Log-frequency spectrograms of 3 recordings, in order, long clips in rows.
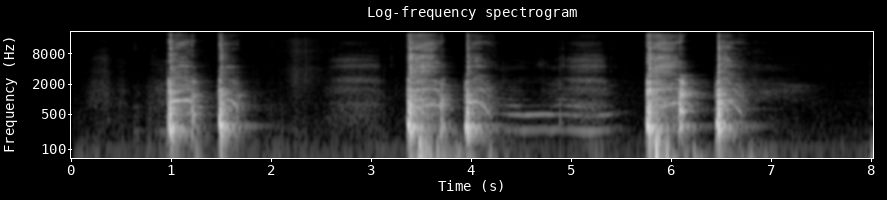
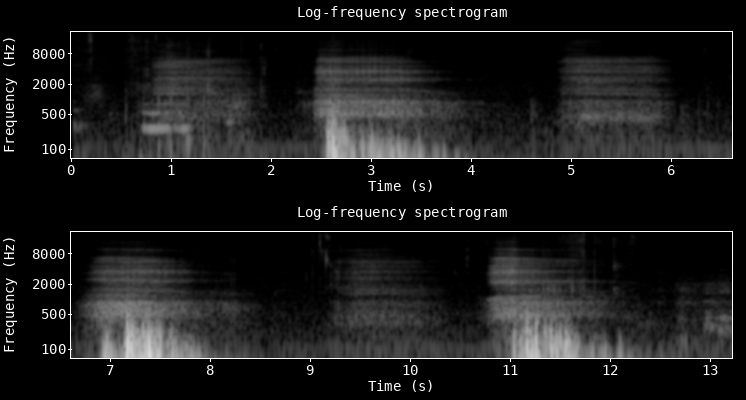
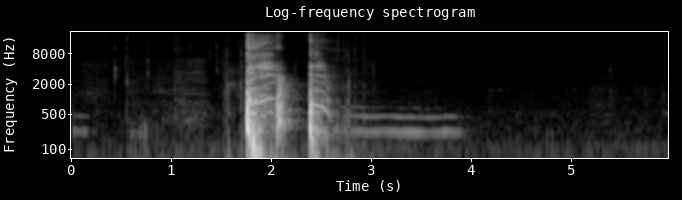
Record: {"three_cough_length": "8.0 s", "three_cough_amplitude": 18554, "three_cough_signal_mean_std_ratio": 0.27, "exhalation_length": "13.2 s", "exhalation_amplitude": 7812, "exhalation_signal_mean_std_ratio": 0.29, "cough_length": "6.0 s", "cough_amplitude": 22486, "cough_signal_mean_std_ratio": 0.18, "survey_phase": "beta (2021-08-13 to 2022-03-07)", "age": "45-64", "gender": "Male", "wearing_mask": "No", "symptom_none": true, "smoker_status": "Ex-smoker", "respiratory_condition_asthma": false, "respiratory_condition_other": false, "recruitment_source": "REACT", "submission_delay": "1 day", "covid_test_result": "Negative", "covid_test_method": "RT-qPCR"}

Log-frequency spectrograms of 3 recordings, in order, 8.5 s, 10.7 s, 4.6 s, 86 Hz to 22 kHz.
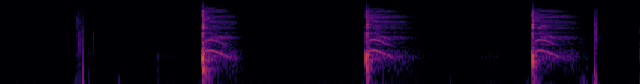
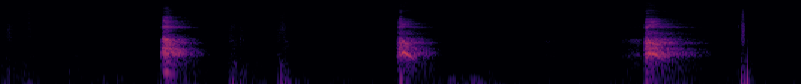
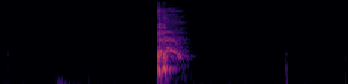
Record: {"three_cough_length": "8.5 s", "three_cough_amplitude": 5399, "three_cough_signal_mean_std_ratio": 0.23, "exhalation_length": "10.7 s", "exhalation_amplitude": 1540, "exhalation_signal_mean_std_ratio": 0.27, "cough_length": "4.6 s", "cough_amplitude": 3042, "cough_signal_mean_std_ratio": 0.2, "survey_phase": "beta (2021-08-13 to 2022-03-07)", "age": "45-64", "gender": "Male", "wearing_mask": "No", "symptom_none": true, "smoker_status": "Never smoked", "respiratory_condition_asthma": false, "respiratory_condition_other": false, "recruitment_source": "REACT", "submission_delay": "2 days", "covid_test_result": "Negative", "covid_test_method": "RT-qPCR"}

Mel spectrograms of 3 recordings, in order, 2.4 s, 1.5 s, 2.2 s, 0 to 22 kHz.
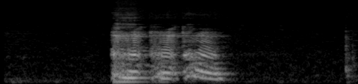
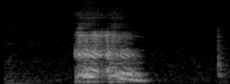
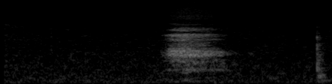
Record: {"three_cough_length": "2.4 s", "three_cough_amplitude": 4334, "three_cough_signal_mean_std_ratio": 0.45, "cough_length": "1.5 s", "cough_amplitude": 3806, "cough_signal_mean_std_ratio": 0.47, "exhalation_length": "2.2 s", "exhalation_amplitude": 732, "exhalation_signal_mean_std_ratio": 0.44, "survey_phase": "beta (2021-08-13 to 2022-03-07)", "age": "18-44", "gender": "Female", "wearing_mask": "No", "symptom_none": true, "smoker_status": "Never smoked", "respiratory_condition_asthma": false, "respiratory_condition_other": false, "recruitment_source": "REACT", "submission_delay": "0 days", "covid_test_result": "Negative", "covid_test_method": "RT-qPCR", "influenza_a_test_result": "Negative", "influenza_b_test_result": "Negative"}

